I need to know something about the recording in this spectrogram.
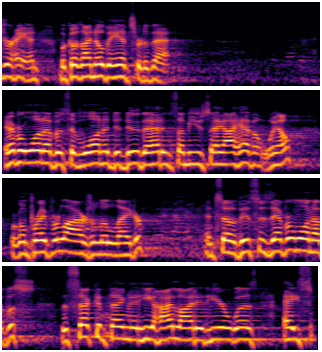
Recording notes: Recorded live during our Sunday morning service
